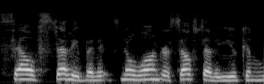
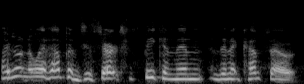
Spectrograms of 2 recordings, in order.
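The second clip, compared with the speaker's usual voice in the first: ordinary talk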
